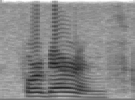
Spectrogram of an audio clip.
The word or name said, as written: forbearance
